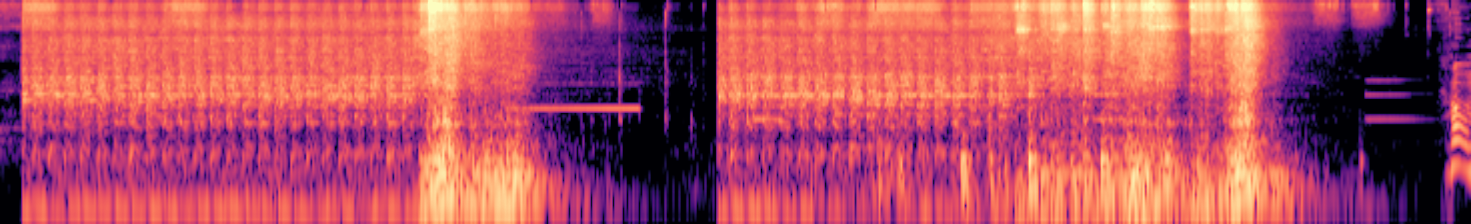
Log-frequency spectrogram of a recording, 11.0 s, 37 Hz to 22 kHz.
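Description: A twin-turbo Ford F-150 engine cranks and fires twice, each attempt a loud burst of rough combustion that dies back down, with a brief pause between the two tries.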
